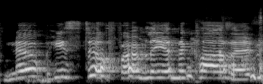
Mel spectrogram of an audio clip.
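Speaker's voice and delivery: slow, high, loud mock mid-Atlantic; mid-Atlantic accent. Sister answers about ghost's move, slow hammed-up mid-Atlantic accent. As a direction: draw it out in old-time mid-Atlantic, projected. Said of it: "mid-Atlantic, mid-century accent thing".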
